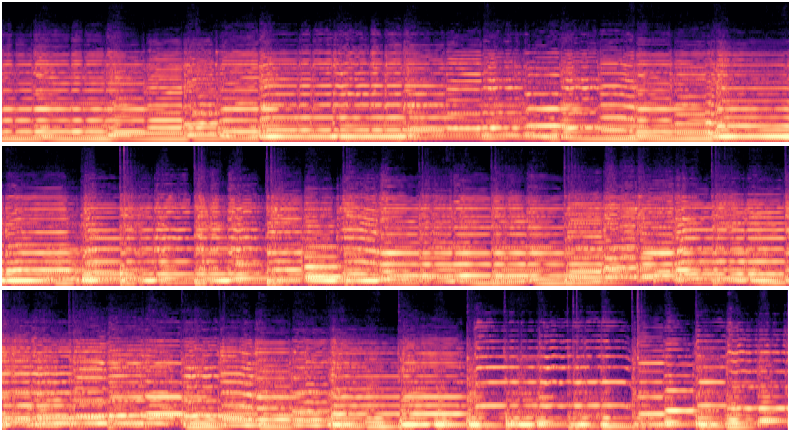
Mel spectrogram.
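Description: Background music led by bowed strings (violin and cello), with held notes changing every second or so.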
